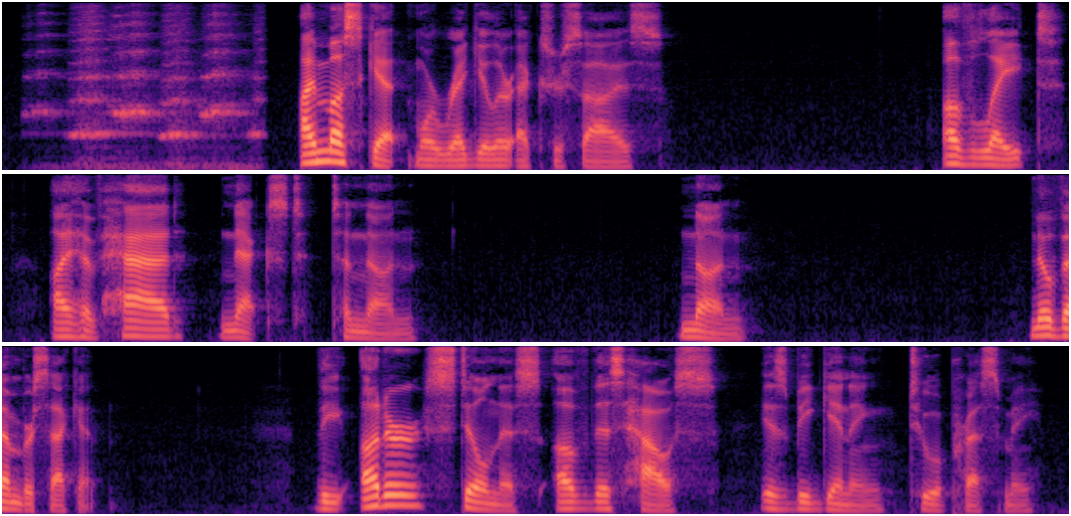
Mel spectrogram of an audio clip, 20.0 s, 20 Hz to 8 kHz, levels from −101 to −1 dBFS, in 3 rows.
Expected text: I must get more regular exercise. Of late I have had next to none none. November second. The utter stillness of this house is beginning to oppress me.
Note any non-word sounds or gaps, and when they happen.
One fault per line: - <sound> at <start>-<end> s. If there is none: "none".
- squeak at 0.1-1.7 s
